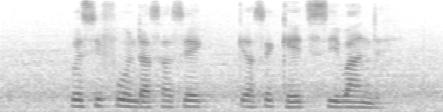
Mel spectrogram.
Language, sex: Zulu, male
